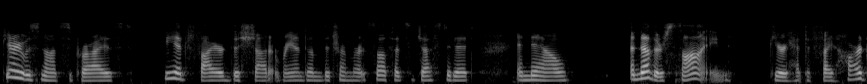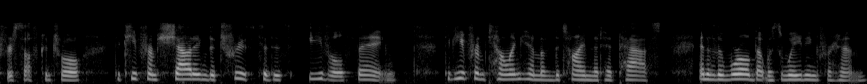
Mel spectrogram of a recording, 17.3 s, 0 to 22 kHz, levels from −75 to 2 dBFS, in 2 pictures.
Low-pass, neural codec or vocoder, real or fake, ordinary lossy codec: 7.2 kHz; none; real; Opus, 16 kbps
